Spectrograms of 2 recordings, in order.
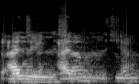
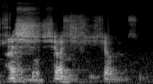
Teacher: Ataupun kita panggil idgham ni maksudnya memasukkan masukkan dalam huruf yang bersabdu. Asy-syamsu kita tak baca al-syamsu, tak bunyikan lam.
